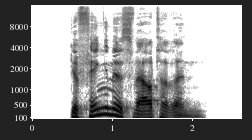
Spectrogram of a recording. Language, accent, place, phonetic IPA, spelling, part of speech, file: German, Germany, Berlin, [ɡəˈfɛŋnɪsvɛʁtəʁɪn], Gefängniswärterin, noun, De-Gefängniswärterin.ogg
- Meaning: prison warder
